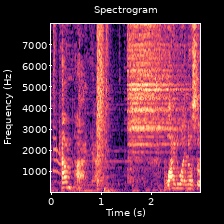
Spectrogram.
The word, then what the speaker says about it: Campagna: The GN sounds a little hard for America, but Italians pronounce it gnocchi. Just like you say lasagna, or my last name, Campagna.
